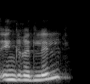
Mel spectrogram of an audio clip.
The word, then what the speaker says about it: Ingrid Lill: No, I'm actually originally German. So it's it's Ingrid Lill.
